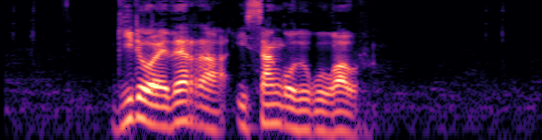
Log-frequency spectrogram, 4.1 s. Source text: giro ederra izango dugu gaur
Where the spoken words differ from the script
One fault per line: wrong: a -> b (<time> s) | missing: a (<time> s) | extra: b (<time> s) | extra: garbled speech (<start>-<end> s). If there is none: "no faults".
no faults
